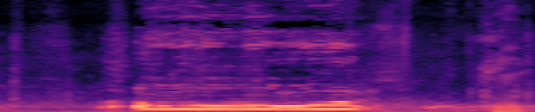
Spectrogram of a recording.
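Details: Liza the Alaskan Malamute, happy and talkative as her people return, gives a loud, level, steady howl lasting about a second, then a softer wavering whine trailing after it.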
